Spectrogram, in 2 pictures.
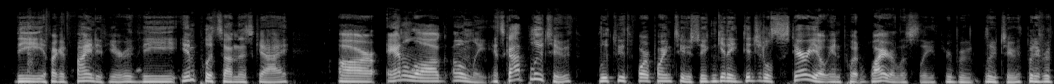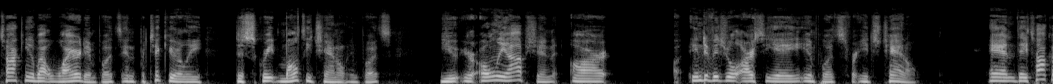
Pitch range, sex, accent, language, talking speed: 125-155 Hz, male, American, English, 160 wpm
